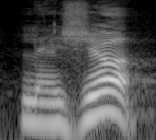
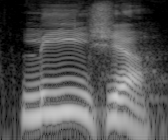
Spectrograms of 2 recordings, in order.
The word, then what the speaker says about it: leisure: The first one is pronounced as leisure. The second pronunciation says leisure. Now, both are right. The first one is the British way of pronouncing. The second one is the American way of pronouncing it.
